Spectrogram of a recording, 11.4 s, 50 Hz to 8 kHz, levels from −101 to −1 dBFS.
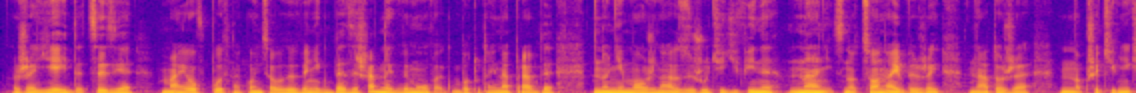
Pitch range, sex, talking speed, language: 95-120 Hz, male, 135 wpm, Polish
